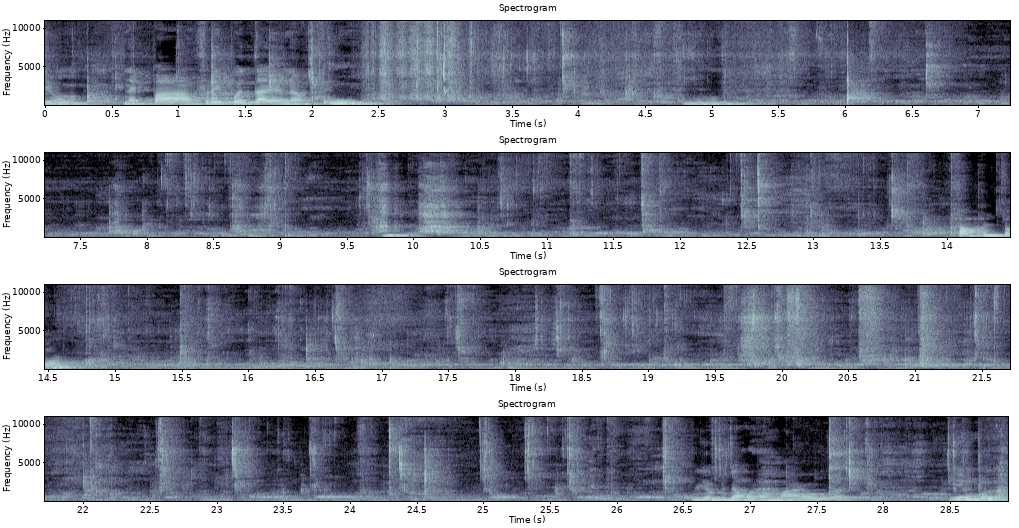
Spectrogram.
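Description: Crunchy food is chewed loudly close up.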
